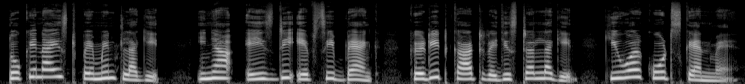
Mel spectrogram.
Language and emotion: Santali, neutral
